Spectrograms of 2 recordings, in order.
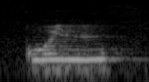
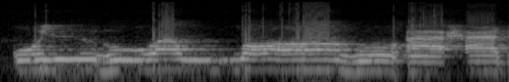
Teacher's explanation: Ayat yang pertama lamnya lebih ditipiskan. Qul huwallahu pada huruf e pada kata qul lamnya ditipiskan coba.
